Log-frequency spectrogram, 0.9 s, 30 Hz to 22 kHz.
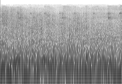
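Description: Heavy, dense explosion rumble from a documentary about the September 11 attacks, a loud, sustained boom filling the whole moment with no voices.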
